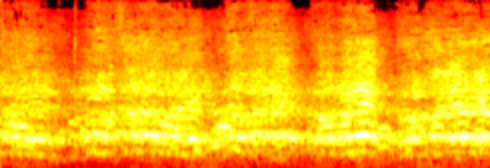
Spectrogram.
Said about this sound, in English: That's the sound of that referee, Anthony Taylor. And his wife and daughter, by the way. Yeah, his family are there too. And this is the sound of them being attacked in the airport as they made their way home from that match.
